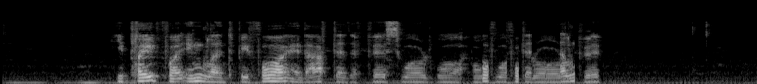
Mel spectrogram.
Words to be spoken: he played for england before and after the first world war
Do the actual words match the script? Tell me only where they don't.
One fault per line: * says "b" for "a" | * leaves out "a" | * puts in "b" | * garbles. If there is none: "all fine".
* garbles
